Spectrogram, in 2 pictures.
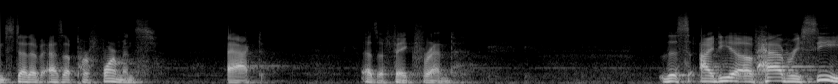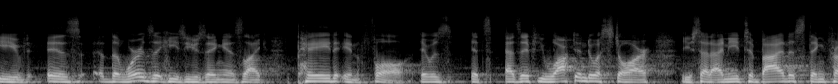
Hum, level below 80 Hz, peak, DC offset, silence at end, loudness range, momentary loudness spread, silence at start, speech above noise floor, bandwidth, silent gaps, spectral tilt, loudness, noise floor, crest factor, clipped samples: none; -48 dBFS; -6 dBFS; under 0.1%; 0 s; 8 LU; 8 LU; 0 s; 32 dB; 9.2 kHz; none; -8.5 dB/octave; -22 LUFS; -53 dBFS; 16 dB; under 0.1%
